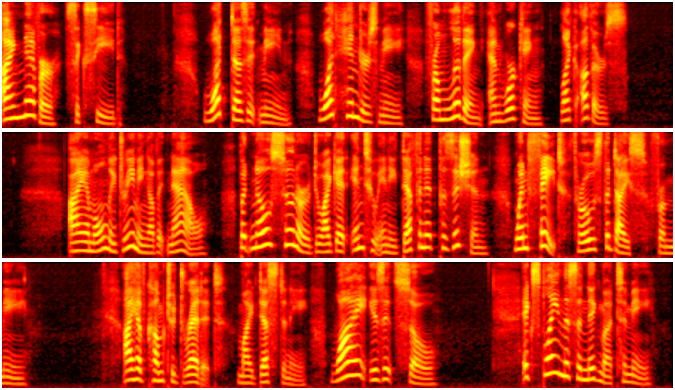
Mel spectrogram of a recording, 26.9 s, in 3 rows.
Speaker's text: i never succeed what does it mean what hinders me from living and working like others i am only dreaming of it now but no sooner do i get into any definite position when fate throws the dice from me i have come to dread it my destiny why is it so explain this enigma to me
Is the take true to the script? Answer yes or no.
yes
